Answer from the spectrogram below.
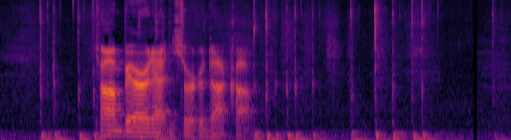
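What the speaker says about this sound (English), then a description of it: "And so I'm typing in Almond as the first name, Joy as the second." Typing on a computer keyboard while filling in a social network sign-up form, light clustered key clicks heard mostly under a person talking, with a few clearer taps alone near the end.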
